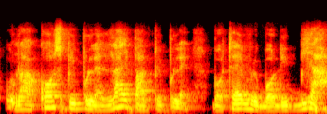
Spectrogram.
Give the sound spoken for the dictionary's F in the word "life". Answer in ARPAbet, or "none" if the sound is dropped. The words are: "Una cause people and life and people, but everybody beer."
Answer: P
